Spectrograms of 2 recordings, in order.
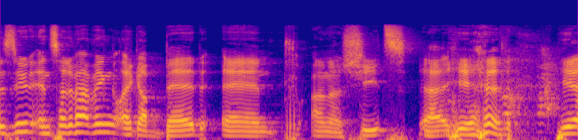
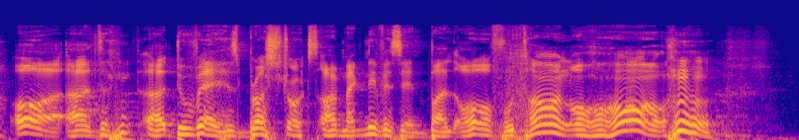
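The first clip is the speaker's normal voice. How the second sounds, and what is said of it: Put-on French accent. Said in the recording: “rival French painters ... I need to work on my accent.”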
